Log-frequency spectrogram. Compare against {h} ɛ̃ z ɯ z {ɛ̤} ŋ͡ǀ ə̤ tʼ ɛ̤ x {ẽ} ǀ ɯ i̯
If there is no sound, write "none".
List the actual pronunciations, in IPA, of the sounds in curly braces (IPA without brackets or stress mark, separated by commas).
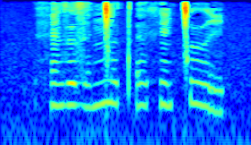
h, ɛ̤, ẽ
